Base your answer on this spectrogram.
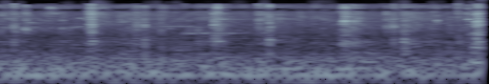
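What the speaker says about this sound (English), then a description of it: "That one horse on the other end, though, is like click-clopping at a fast pace." Horse hooves clip-clop at a quick pace amid city park ambience in New York's Central Park, with a draft-type horse pulling a carriage; steady rhythmic knocks sit over a constant low rumble of traffic.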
